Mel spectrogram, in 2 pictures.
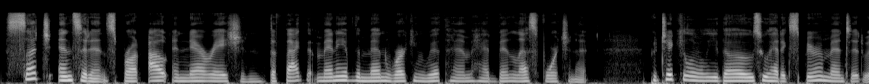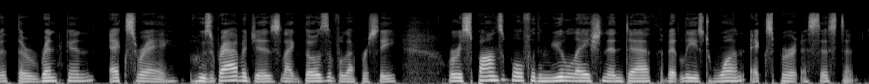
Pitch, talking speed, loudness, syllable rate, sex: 155 Hz, 170 wpm, -19 LUFS, 5.5 syllables/s, female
